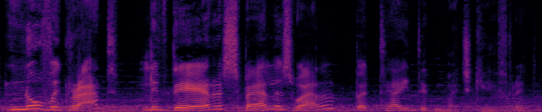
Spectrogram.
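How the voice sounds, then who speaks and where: A man playing an eager, chatty, well-travelled eccentric in a fantasy video game, rambling excitably. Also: high-pitched, normal speed, music in the background. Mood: dreamy, rambling. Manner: excitable, rambling, swooping delivery.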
